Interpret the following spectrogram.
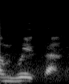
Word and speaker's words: Amrita: Amrita. Yeah. Like, okay. I like it. It's like I'm saying I'm Rita, but it's Amrita.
